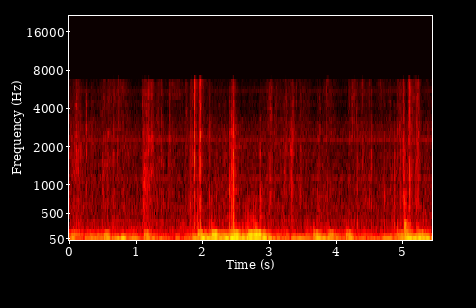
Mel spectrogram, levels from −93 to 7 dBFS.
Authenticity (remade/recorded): recorded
